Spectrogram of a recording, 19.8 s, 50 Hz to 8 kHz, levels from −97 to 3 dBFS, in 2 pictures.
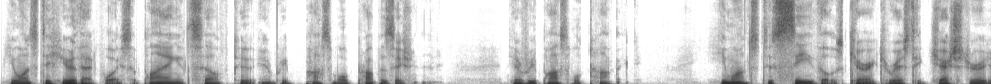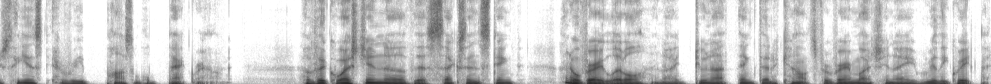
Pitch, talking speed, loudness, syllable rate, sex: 95 Hz, 165 wpm, -22 LUFS, 5.2 syllables/s, male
